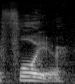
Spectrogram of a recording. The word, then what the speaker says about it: foyer: Okay, British कहेंगे फोयर, FOYER, फोयर. फोयर में ये आपको जाएं फोयर में. अमेरिकन्स कहते हैं फोये, फोये.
